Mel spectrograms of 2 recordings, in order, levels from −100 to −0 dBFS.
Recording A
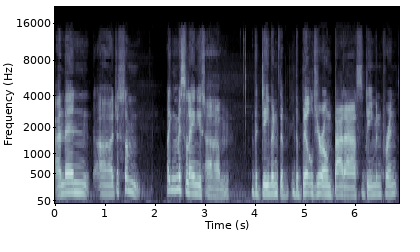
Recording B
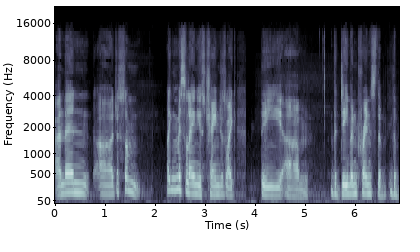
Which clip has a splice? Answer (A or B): A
